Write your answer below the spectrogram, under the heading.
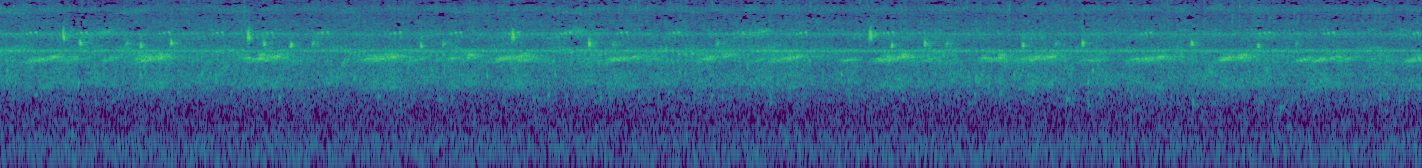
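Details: Lakeside frog chorus: many callers give quick grating croaks in clustered runs, rising and falling in waves, backed by a constant shrill insect drone and faint sharp clicks.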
